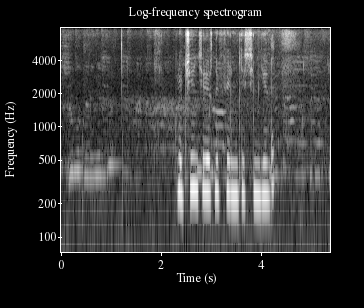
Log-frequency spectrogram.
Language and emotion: Russian, neutral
